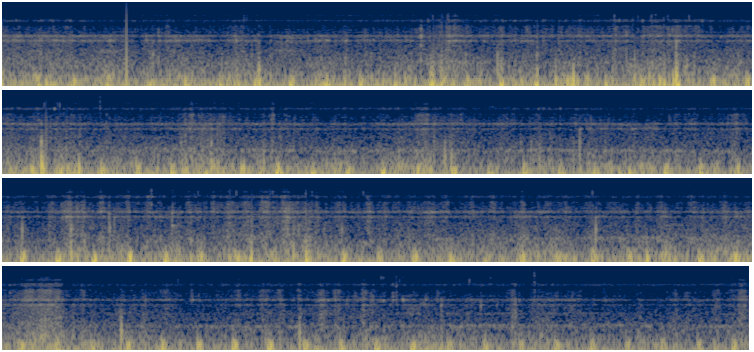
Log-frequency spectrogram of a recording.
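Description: Wind rumbles loudly past the rider.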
